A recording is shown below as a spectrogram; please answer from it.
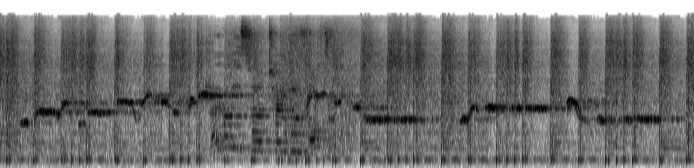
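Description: Music: a high, whistle-like lead melody of held notes and sliding pitches over a steady drum beat and a low held note.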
